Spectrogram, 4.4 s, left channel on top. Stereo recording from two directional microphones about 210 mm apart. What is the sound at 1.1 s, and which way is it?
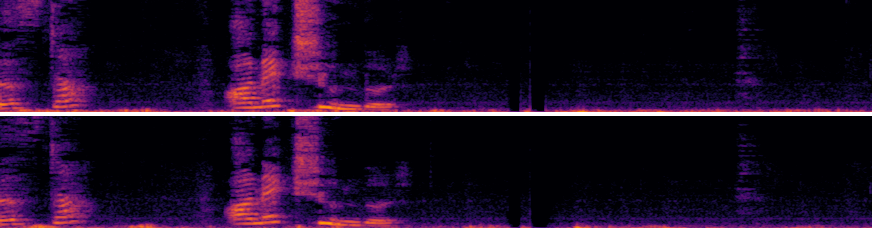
Speech, 25° left (ahead or behind).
